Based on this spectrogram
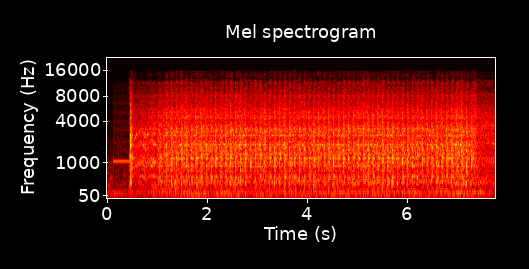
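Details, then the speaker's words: LS-swapped Suburban V8 cranked with a compression gauge in one spark plug hole: short tone, then steady even chug of about three pulses a second; reading about 160 psi; normal cranking. "90% sure that I got that threaded in all the way. So I'm gonna crank it over and we'll see what's going on here."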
